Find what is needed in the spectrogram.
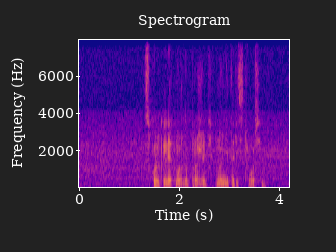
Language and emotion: Russian, neutral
